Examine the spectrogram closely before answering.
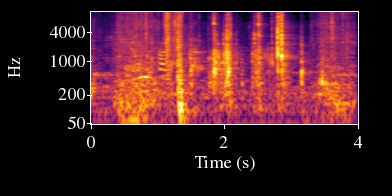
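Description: Metal cutlery clinks and rattles in a drawer.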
